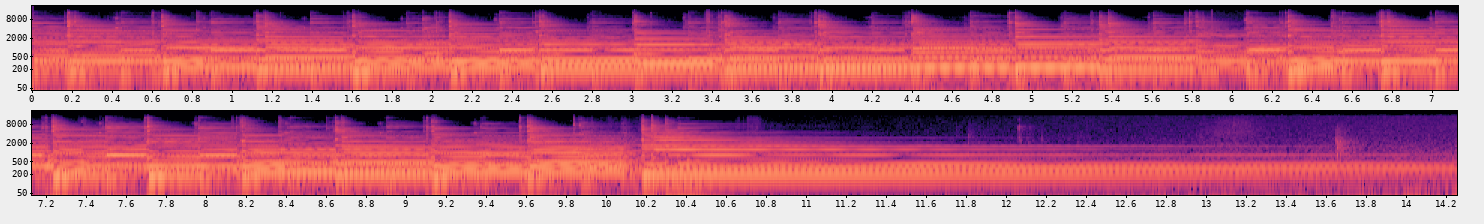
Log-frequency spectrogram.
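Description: Acoustic guitar playing the song's instrumental outro, ending about ten seconds in on a final chord that rings out and fades away.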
